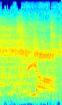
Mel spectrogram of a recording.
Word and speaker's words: Leong: you have to tell me, because I'm butchering your name here, please pronounce your last name for me properly. Leong.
